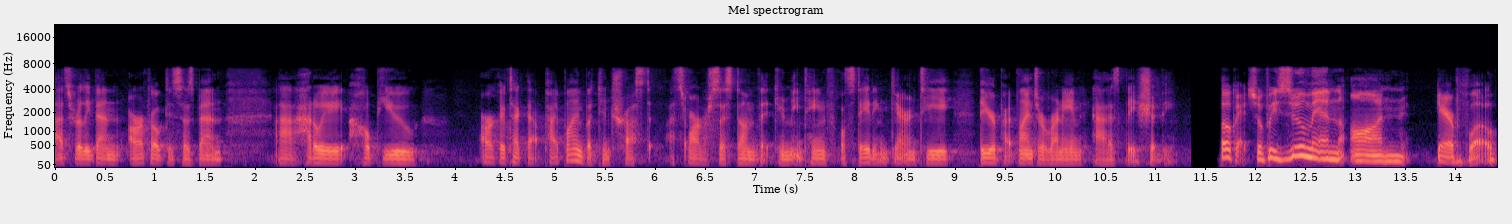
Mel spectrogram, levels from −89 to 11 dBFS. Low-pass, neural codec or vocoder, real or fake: 7.2 kHz; codec, 16 kHz, 2 kbps, FunCodec, trained on LibriTTS, 25 frames a second; fake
